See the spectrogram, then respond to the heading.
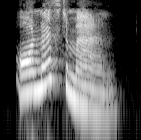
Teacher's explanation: the word starts with a consonant H, but it does not start with sound of H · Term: H is silent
